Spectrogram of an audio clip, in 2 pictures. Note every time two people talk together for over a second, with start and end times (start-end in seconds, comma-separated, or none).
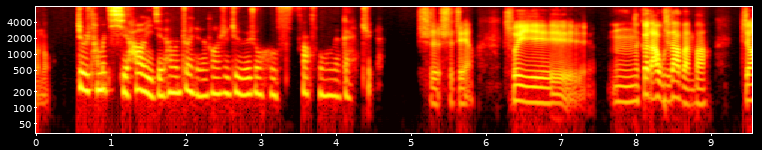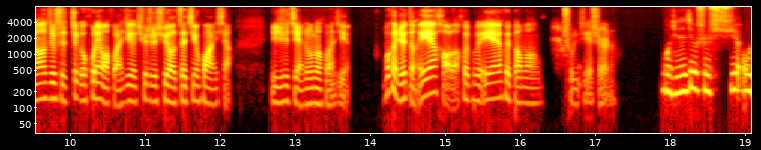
none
